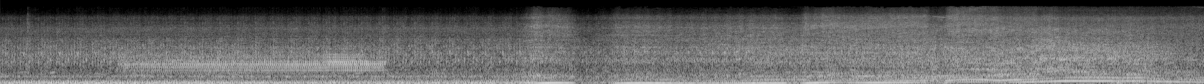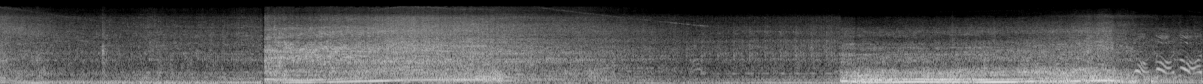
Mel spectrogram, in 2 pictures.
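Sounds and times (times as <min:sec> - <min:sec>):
engine revving: 0:00.9 - 0:12.5, 0:20.4 - 0:23.4.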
